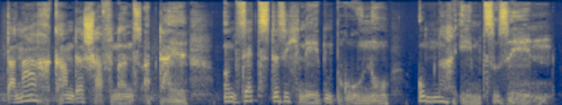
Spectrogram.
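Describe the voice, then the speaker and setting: A man with a husky, gravelly voice narrating a children's story in an expressive, dramatic way. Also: rumbling low, slow, no echo. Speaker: audiobook narrator.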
